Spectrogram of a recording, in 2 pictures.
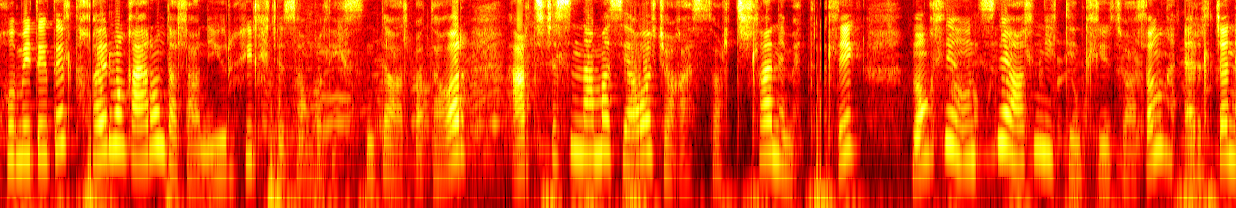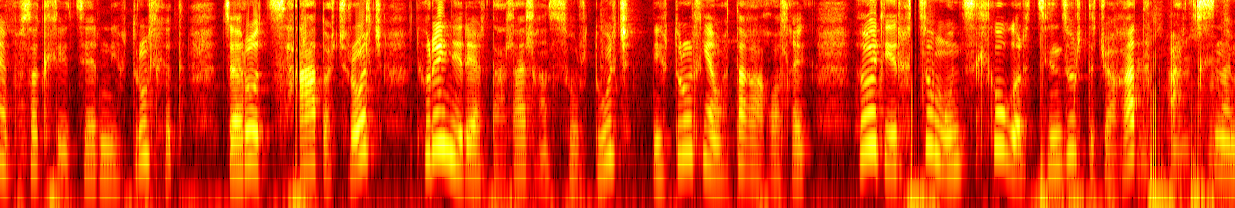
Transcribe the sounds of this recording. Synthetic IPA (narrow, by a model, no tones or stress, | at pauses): xuːmet̪ɘ̆k̚t̪ɘ̆ɮt̪χɔjrmə̆ɴɢaɾʊːnt̪ɔɮɔːniːjɵɾxiːɮɘ̆kt͡ɕʰiːnsɔɴɢʊ̆ɮexsɘ̆n̥t̪ʰeːɔɮpɔːt̪ʰɔːʁɔːrart̪ə̥t͡ɕɪ̆ɮsə̆nːamaːsjawʊːɮt͡ɕpæːʁaːsːʊr̥t̪̆t͡ɕɪ̆ɮʁaːniːmat̪ra̰ɮiːk | mɔɴɢɞ̆ɮniːŋunt̪ɘ̆sniːɔɮɞ̆nːiːkt̪ʰiːnt̪ɮiwt͡spɔɮɞ̆ŋæɾʲɪ̆ɬt͡ɕaːniːpʊ̥sə̆t̪ɮiwt͡seːɾnːew̥t̪ruːɮɘ̆xɘ̆t̪t͡sœɾʲʊːt̪saːt̪ʊt͡ɕrʊːɮt͡ɕ | t̪ʰɵɾiːnːeɾeːrt̪aɮaːɮə̆ʁə̆nsurt̪uːɮt͡ɕnew̥t̪ruːɮɣʲiːŋʊt̪aːqaʁʊːɮʁiːkχʊːɮeɾɘ̆kt͡suːŋunt̪ɘ̆sɘ̆ɮɣujɣert͡sʰent͡sŭːr̥t̪ɘ̆t͡ɕpæːʁaːt̪a̰r̥t̪t͡ɕɪ̆ɮsə̆nam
